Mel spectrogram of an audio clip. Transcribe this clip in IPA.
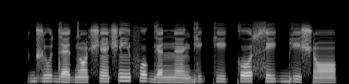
d͡ʒu˧dɛ˨dɔ̃˨ ʃɛ̃˧ʃĩ˦ fo˦˨ɡɛ˨nɛ̃˨ ɡi˨˦ki˧ ko˦si˦ɡ͡bi˦˨ʃɔ̃˧

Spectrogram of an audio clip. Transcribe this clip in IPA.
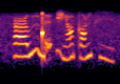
ʕɯ˨˥ŋ͡ǃɛ̰˨˥ʔ ʒẽ˨˥tˤu˨˥ŋxi˧˩

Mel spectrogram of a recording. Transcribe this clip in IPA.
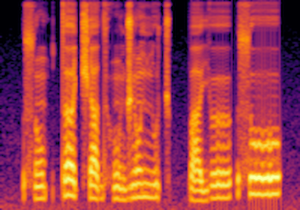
sõ˨p tɐ˦˨t͡ʃ ɾa˧dhũ˨d͡ʒõ˦ɲu˧t͡ʃ pːa˨jɵ˦ | so˦

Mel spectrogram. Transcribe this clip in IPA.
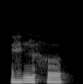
ɛ̤ŋə̃ hʊ

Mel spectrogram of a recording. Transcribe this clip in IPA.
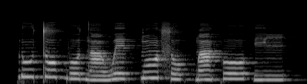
ɾu˦to˦bo˧ dã˧ we˧ ɡ͡bɔ̃˦so˧ ɡ͡bã˧ko˦ | ji˧

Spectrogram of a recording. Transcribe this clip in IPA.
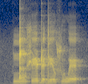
ŋ͡ǃu˨ʃeː˦ ɖɛ˨deː˦ə̯sʷe˨ wɛ˨

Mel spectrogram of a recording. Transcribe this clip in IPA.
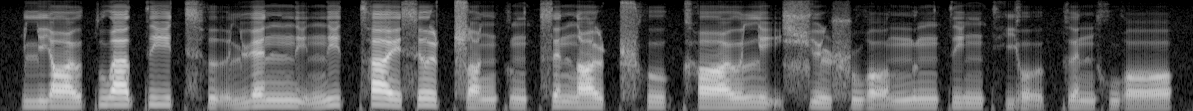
ljɑ˧˥ʊ̯t̪wä˥ t̪i˥ t͡sʰɹ̩˨˩lɥɛ˥n n̪ḭ˨˩n̪i˥˧ t̪ʰa˥˧ɪ̯sɹ̩˥˩ ʈ͡ʂɑ˧˥ŋkʊ˧ŋ t͡sə˥˧nɑ˥˩ʊ̯ ʈ͡ʂʰu˧˥kʰɑ˧˥ʊ̯lḭ˨˩ ɕy˥˩ʂwɔ̰˨˩ n̪ʊ˥ŋt̪i˥ŋt̪ʰjo̰˨˩ʊ̯ kə˧˥nxwɔ˧˥

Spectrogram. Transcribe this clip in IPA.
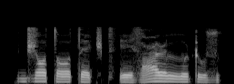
d͡ʒɔ˦tɔ˧ tɛ˨t͡ʃt͡sʼe˨z ʕə˞˦ lːu˧ʈu˨z

